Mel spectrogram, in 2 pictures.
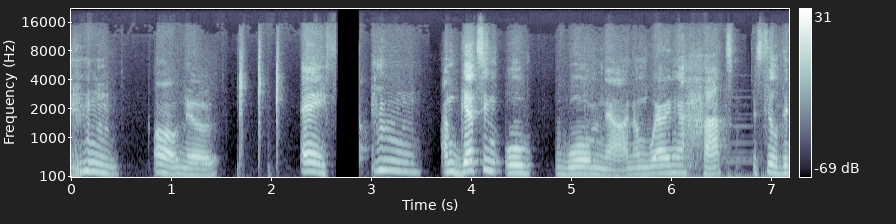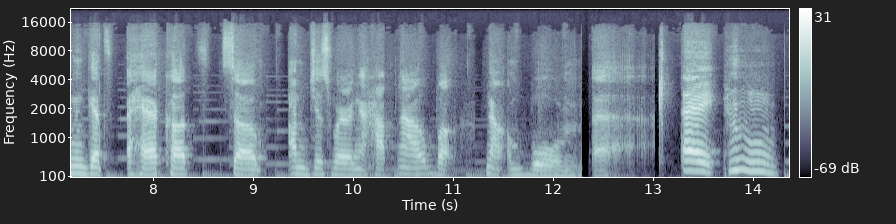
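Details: Person with Tourette's disorder and ADHD, with interjected "hey" vocal tics throughout speech; vocal tics (Tourette syndrome).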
